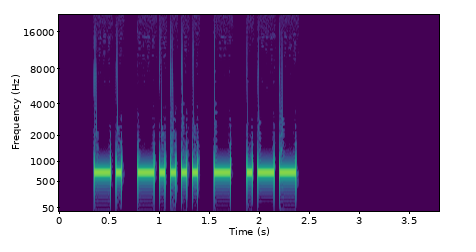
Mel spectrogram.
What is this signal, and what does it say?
Morse code, heard as a keyed tone, about 22 wpm, 700 Hz. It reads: N6TW
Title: K1USN SST QSO Practice - 22wpm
